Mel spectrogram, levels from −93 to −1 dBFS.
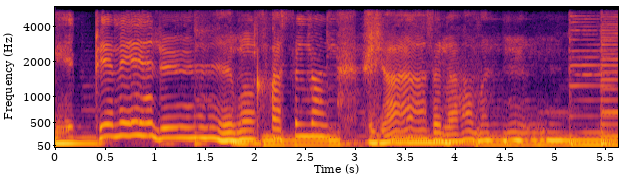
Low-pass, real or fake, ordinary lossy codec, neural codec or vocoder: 5.4 kHz; fake; none; codec, 16 kHz, 2 kbps, X-Codec, HuBERT features, trained on general audio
